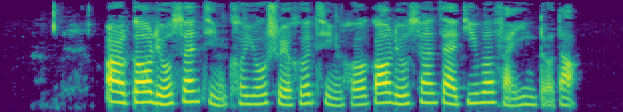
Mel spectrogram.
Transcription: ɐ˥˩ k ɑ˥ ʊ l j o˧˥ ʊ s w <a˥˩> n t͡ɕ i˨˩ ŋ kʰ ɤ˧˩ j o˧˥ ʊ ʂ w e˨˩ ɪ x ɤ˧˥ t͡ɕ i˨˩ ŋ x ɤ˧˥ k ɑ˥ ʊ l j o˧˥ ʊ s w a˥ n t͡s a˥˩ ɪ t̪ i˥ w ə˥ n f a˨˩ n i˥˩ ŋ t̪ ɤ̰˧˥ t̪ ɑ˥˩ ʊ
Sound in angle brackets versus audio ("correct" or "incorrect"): incorrect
